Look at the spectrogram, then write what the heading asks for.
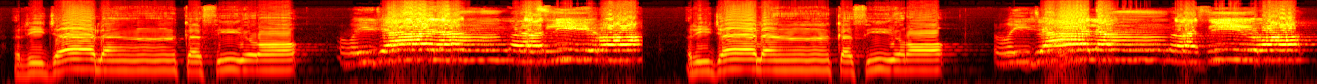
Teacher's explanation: یہاں پر را جو ہے باریک پڑھا جائے گا، اس لیے کہ را کے نیچے زیر ہے، جب بھی را کے نیچے زیر آئے گی باریک پڑھا جائے گا۔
